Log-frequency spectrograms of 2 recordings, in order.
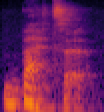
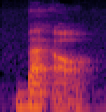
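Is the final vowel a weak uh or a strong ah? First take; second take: weak uh; strong ah. First: The final vowel is a weak, short uh. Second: The final vowel is a deep, strong ah.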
